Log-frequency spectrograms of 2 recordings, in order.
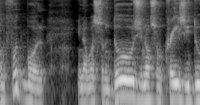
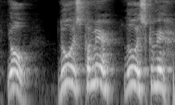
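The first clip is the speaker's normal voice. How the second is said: calling out; 9 semitones higher than usual. Retold or imitated. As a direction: call him over. Amanda calling out.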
